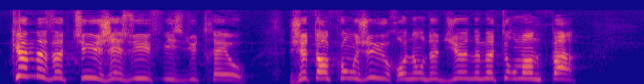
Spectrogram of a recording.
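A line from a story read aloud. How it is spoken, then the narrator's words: Loud cry. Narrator (French): s'écria d'une voix forte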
